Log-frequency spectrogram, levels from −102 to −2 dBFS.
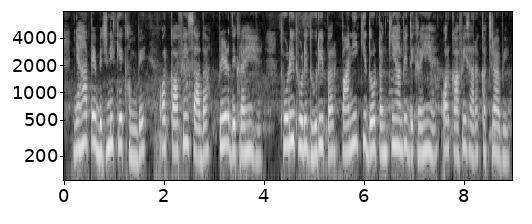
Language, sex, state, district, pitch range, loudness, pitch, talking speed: Hindi, female, Maharashtra, Pune, 215-260 Hz, -22 LUFS, 230 Hz, 185 wpm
